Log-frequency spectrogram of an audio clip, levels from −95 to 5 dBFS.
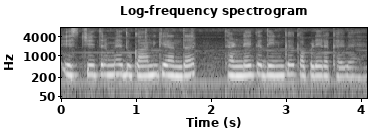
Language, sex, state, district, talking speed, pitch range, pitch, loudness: Hindi, female, Jharkhand, Deoghar, 205 wpm, 225-245 Hz, 235 Hz, -14 LUFS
